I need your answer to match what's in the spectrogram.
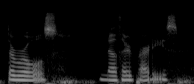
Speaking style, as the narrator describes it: said

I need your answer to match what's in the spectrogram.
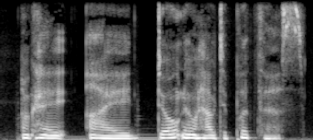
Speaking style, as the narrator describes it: Hannah said hesitantly

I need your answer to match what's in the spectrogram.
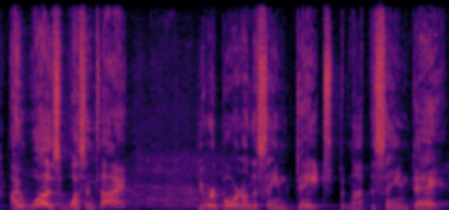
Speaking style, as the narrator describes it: my five-year-old looked up, pleading

